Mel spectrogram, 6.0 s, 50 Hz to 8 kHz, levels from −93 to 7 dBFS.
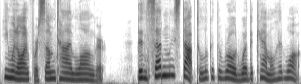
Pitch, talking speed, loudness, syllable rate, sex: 190 Hz, 200 wpm, -18 LUFS, 5.1 syllables/s, female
